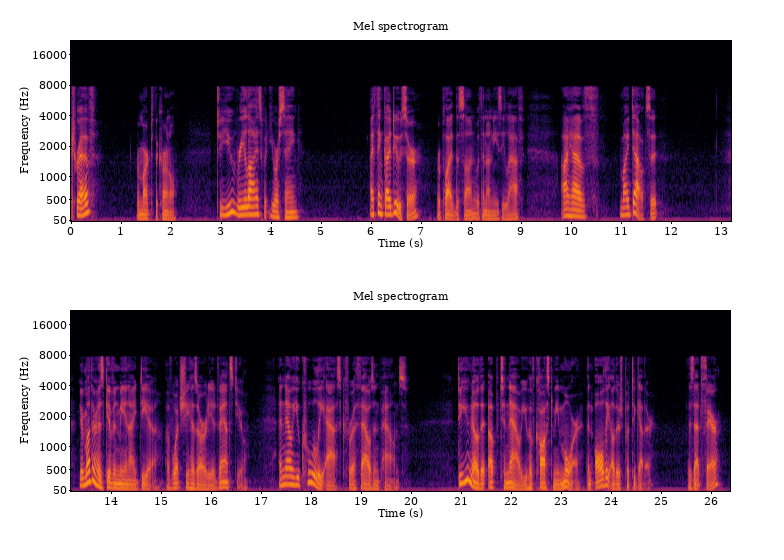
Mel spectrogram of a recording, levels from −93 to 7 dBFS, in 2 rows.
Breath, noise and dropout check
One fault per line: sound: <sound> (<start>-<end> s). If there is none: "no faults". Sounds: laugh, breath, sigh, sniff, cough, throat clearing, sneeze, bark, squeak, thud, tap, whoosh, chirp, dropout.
no faults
